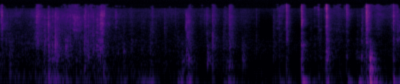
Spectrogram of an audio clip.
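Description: Footsteps walking indoors towards the front door: irregular soft thumps and knocks, growing heavier towards the end, the loudest about five and a half seconds in.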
